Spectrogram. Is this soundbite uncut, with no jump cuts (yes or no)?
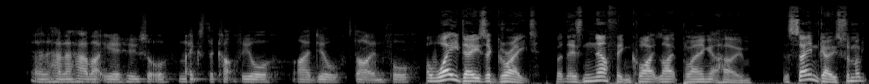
no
